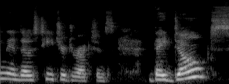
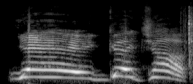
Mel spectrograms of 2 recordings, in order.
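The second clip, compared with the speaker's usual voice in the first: cheer; 3 semitones higher, 8 dB louder, much slower than usual. Shown as a demonstration. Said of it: "praising pretend student".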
